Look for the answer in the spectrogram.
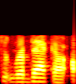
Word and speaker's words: Rebecca: My name is Rebecca, R-E-B-E-C-C-A.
